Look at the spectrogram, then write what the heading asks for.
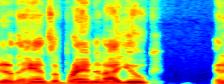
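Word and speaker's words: Aiyuk: his face right into the hands of Brandon auk and it's I UK all right somebody tell the guy on the weekends on the radio it's pronounced auk not AOK Focus so behave um the lions are probably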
